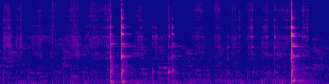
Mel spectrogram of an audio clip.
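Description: Cookie dough is stirred together with flour and cocoa in a bowl, giving quiet rubbing and scraping strokes with a few sharp metal clinks against the side.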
